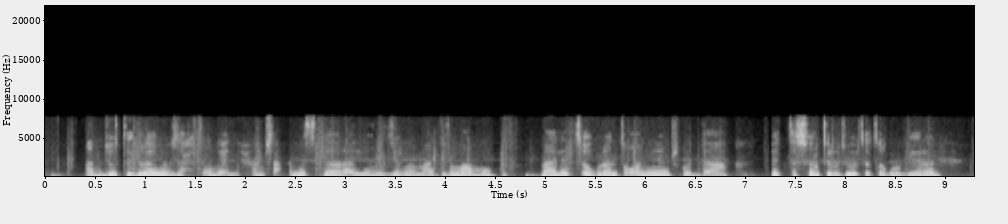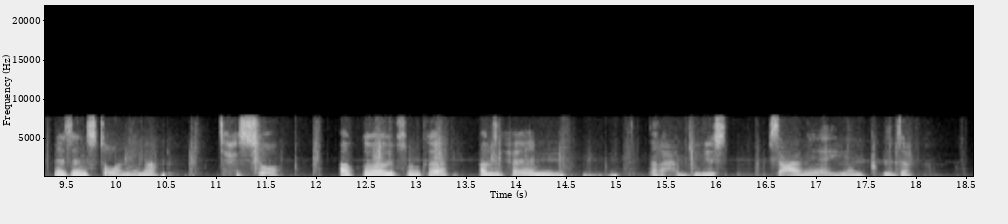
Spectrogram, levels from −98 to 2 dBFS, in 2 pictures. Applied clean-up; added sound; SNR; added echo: neural mask model RNNoise.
